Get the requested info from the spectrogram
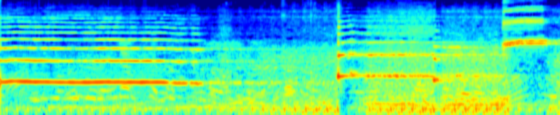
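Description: A leaf held to the lips and blown as a whistle (Nepali pat bajaune), playing long held notes: one steady high note that stops about one and a half seconds in, then after a short gap a slightly higher note starts sharply, and near the end it leaps to a much higher squealing note.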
